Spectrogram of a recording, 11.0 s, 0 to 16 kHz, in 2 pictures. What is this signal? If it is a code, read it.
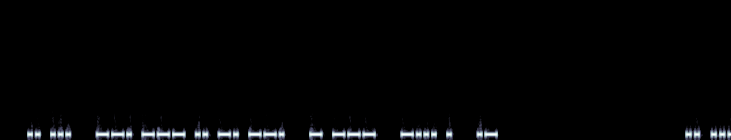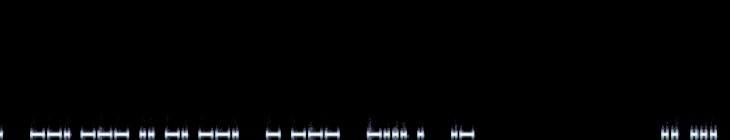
Morse code, heard as a keyed tone, about 36 wpm, 700 Hz. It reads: IS GOING TO BE A IS GOING TO BE A IS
